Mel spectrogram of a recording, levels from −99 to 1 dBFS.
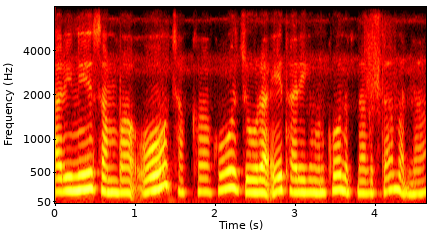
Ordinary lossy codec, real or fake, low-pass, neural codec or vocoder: Opus, 16 kbps; real; 7.2 kHz; none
